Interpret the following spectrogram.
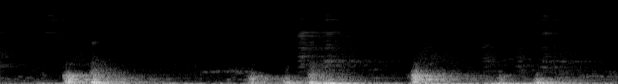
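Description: Electronic music played over the hall's loudspeakers, made of knocking sounds: four heavy, low, reverberant thumps with brighter, higher-pitched knocks among them. The higher copies come in delayed, which gives the sense of a big space.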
